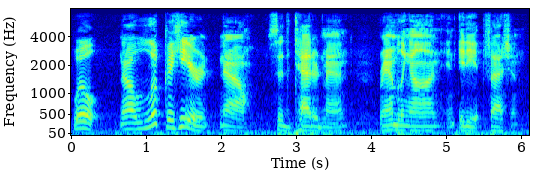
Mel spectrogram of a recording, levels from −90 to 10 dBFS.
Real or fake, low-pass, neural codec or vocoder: real; 7.2 kHz; none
